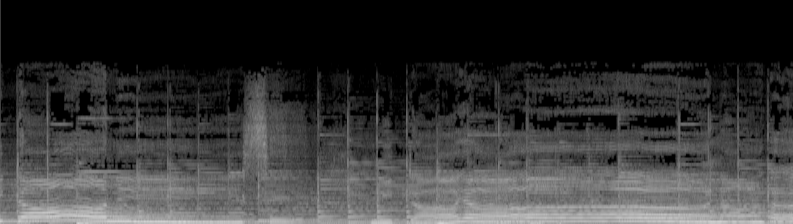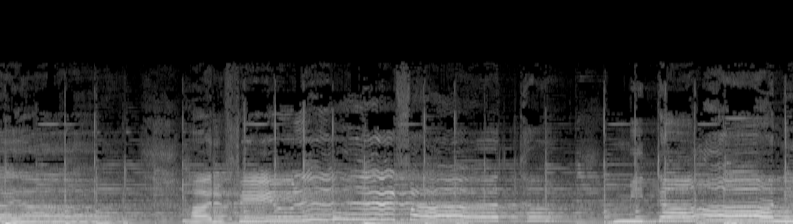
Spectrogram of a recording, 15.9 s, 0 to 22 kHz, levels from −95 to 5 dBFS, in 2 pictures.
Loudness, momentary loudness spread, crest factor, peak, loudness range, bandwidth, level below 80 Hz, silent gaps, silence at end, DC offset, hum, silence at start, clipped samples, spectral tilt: -20 LUFS; 11 LU; 16 dB; -4 dBFS; 3 LU; 14.5 kHz; -42 dBFS; none; 0 s; under 0.1%; none; 0 s; under 0.1%; -6 dB/octave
